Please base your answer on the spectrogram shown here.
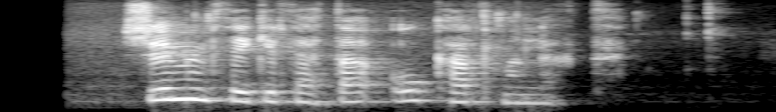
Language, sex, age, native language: Icelandic, female, 40-49, Icelandic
